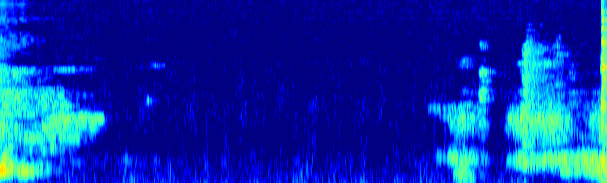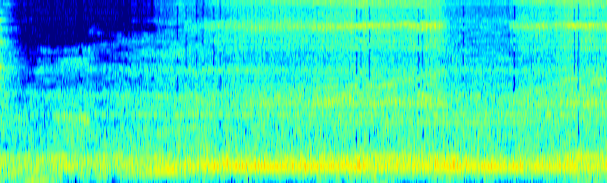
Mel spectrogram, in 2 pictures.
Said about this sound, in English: I'm just going to switch back to that half-round scraper and just blend the bottom slightly better.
